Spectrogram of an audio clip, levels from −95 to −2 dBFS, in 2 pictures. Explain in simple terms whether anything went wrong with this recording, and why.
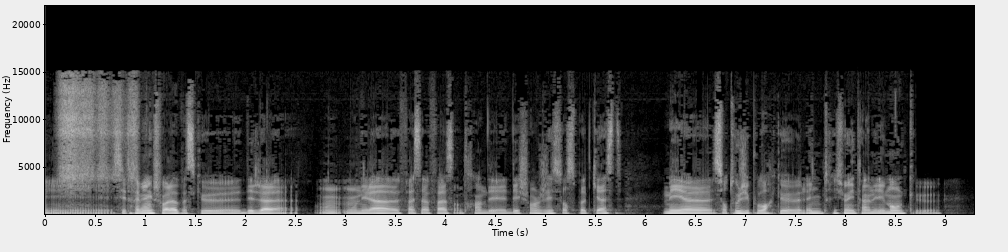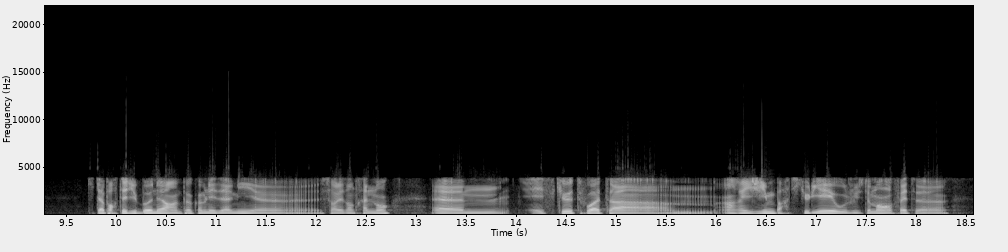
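Input switched to a poorer device at 8.68 s: after a tiny gap, the speech turns duller, boxier and a little quieter, with nothing above 3.8 kHz and a faint new hiss until the end. The recording likely jumped to a lower-quality microphone or headset.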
